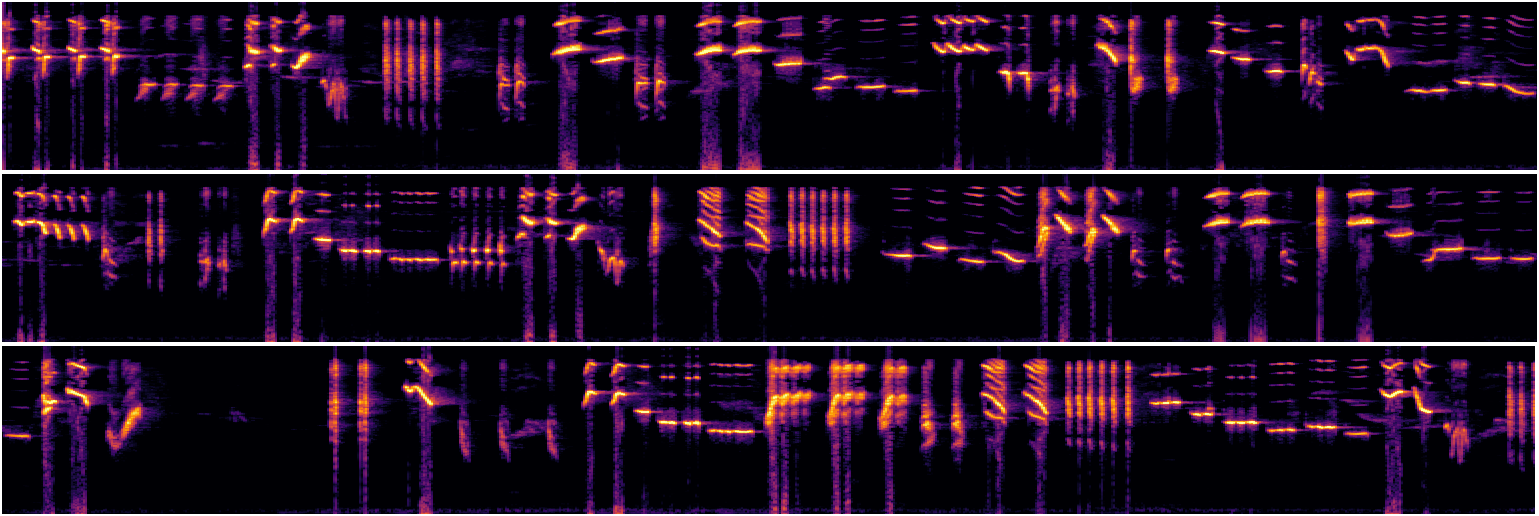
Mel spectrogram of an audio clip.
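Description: Male hill blue flycatcher (tledekan gunung) singing a fast, varied song of chirps, trills and gliding whistles, with one short pause about two-thirds of the way through.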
